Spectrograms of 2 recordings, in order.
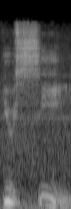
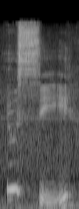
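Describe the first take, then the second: First: "You see" with the tune falling; falling statement. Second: "You see" higher, rising at the end; rising tune. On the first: Acted. Host reading God's last line, falling tune. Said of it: "Or maybe that's supposed to be". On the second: Shown as a demonstration. Host trying another reading of God's line, rising tune. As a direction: lift "You see" upward on the last word. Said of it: "maybe that's supposed to be".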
